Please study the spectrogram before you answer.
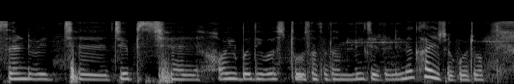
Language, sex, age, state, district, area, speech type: Gujarati, female, 18-30, Gujarat, Rajkot, urban, spontaneous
